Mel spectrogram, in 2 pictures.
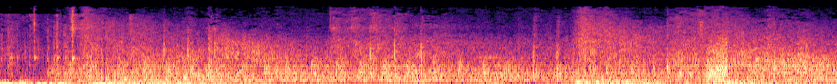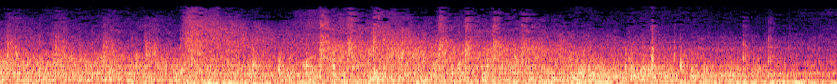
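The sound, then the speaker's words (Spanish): Dense, continuous gunfire mixed with heavy booming explosions, a loud chaotic barrage of rapid shots and deep blasts that never lets up, with no voices. “Sí, hombre, encima bombardeo. no tenéis otro momento? Hasta los cojones me tienen con tanto disparo y tanta bombita.”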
